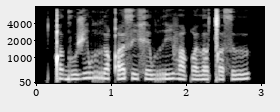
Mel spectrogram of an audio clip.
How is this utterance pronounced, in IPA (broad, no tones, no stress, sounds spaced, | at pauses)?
ǃ ʌ ɡ u ʒ i w r u qʼ ɯ s i x e w r i v a qʷ ɛ ð ʌ ǀ ʌ s ɯ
